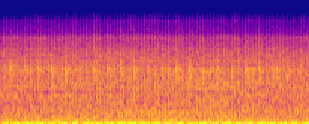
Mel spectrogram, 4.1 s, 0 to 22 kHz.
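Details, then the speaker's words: 1985 Daihatsu Rugger F75 long-wheelbase turbo diesel 4x4, a daily driver, idling: loud but not obnoxious, even diesel clatter with steady rhythm and no odd knocks; owner says it runs fantastic. Normal idle. "give me an idea of what it sounds like idling it's pretty loud but not obnoxious it's like all engine noise"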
